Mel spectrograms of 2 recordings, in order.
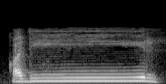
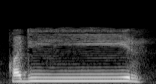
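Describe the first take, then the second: No difference in how they are said.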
